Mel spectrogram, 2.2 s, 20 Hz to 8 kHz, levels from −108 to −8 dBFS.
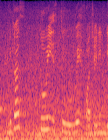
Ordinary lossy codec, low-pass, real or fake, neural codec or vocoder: none; none; real; none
